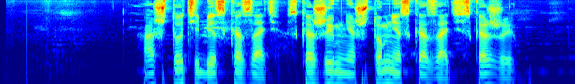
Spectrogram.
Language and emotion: Russian, neutral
